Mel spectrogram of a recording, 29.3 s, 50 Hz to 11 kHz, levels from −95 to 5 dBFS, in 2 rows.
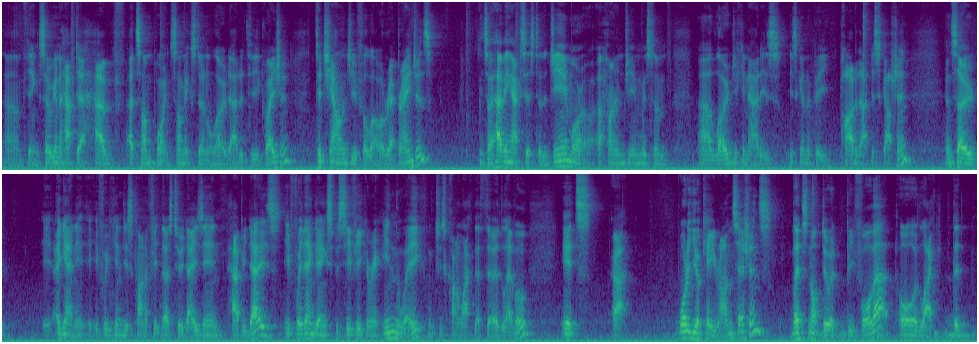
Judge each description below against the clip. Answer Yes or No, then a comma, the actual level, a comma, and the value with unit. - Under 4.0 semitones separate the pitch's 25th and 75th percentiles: Yes, average, 2.7 semitones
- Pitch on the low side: Yes, very low, 90 Hz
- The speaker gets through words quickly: Yes, fast, 210 wpm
